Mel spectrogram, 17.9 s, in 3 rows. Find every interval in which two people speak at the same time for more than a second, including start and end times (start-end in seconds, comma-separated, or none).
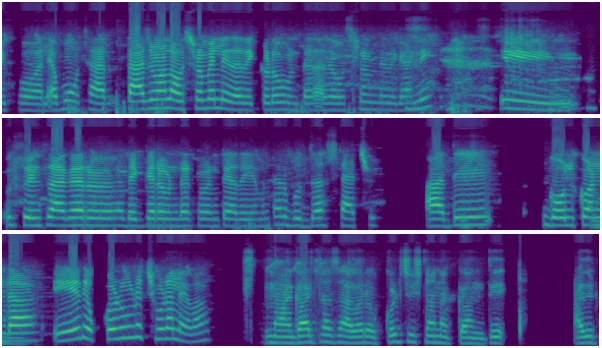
none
